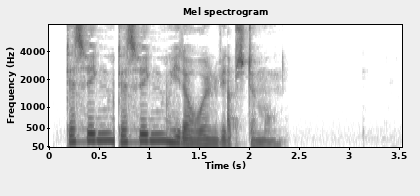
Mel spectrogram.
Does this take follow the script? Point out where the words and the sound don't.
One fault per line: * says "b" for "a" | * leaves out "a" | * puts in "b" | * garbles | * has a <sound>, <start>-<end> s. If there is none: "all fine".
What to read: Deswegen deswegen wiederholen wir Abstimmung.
all fine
